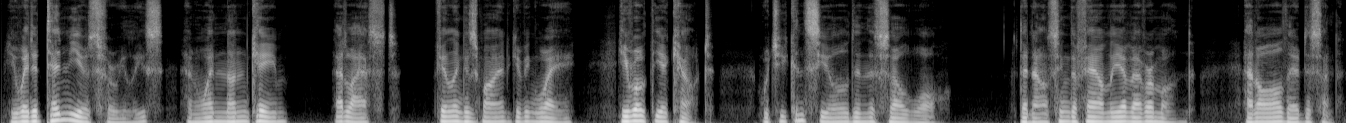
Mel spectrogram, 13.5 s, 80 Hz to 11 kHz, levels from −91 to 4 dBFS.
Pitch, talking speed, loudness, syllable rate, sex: 115 Hz, 165 wpm, -18 LUFS, 5.3 syllables/s, male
